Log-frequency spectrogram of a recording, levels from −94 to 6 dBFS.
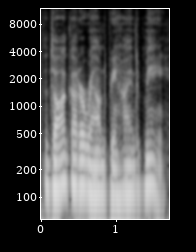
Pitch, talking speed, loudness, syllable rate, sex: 115 Hz, 210 wpm, -16 LUFS, 4.8 syllables/s, male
